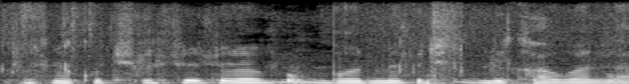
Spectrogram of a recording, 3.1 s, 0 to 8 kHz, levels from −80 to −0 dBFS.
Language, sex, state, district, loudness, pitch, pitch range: Hindi, male, Jharkhand, Deoghar, -14 LUFS, 170 Hz, 160-175 Hz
